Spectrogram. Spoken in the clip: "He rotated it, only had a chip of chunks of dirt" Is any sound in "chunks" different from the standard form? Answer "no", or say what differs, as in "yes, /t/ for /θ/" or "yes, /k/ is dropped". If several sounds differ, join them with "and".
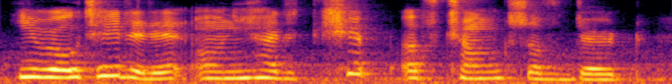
no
